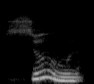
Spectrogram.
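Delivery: ordinary delivery, nothing marked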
